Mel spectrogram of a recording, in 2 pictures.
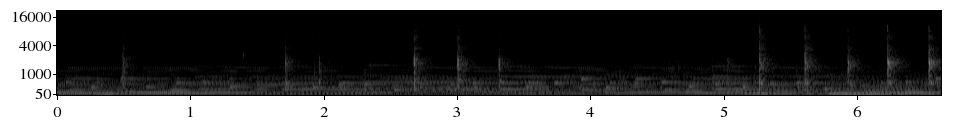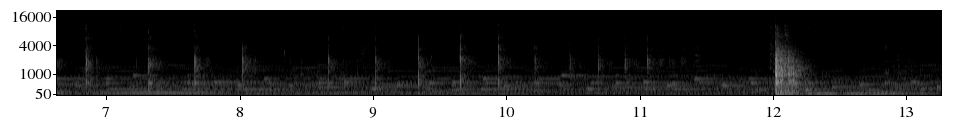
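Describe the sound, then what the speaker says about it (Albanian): A knife cuts through leek and cottage cheese byrek made with hand-rolled pastry sheets, giving a steady run of crisp taps on a board under soft background music, with one louder clack near the end. "Ja filloj e pres"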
